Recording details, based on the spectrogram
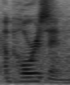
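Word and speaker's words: Abhorsen: the Amazon trilogy sorry up Orson that's how they pronounce it I used to think whoever's in cool it's like but it's like a play on the word abhor re Salvatore is timeless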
